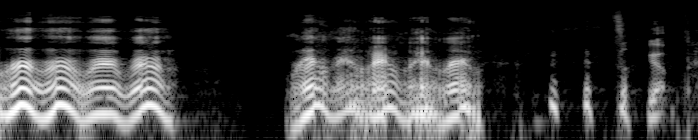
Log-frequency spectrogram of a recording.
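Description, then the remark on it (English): Julie Kavner, voicing Marge as she tries to start the car, mimics a car engine struggling to turn over: two bursts of rhythmic, wavering groans, each sputtering out, then a few short breathy puffs as the engine fails to catch. “Marge is trying to start the car, and you can hear the distinctive voice of or, or the distinctive, sound of Julie Kavner, sort of mimicking the car engine as it struggles to turn over.”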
